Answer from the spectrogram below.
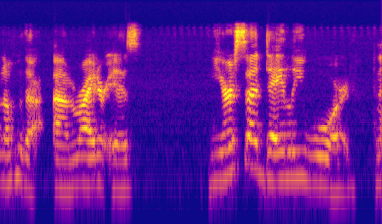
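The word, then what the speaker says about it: Yrsa Daley-Ward: Yrsa Daley Ward, and it's spelled Y-R-S-A.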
